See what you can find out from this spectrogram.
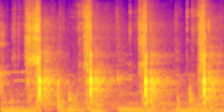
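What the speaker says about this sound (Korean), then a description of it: "양파도 깍둑 썰어 준비해 주세요" A knife chops an onion into cubes on a board four times in an even, unhurried rhythm, each stroke a sharp close thud.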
